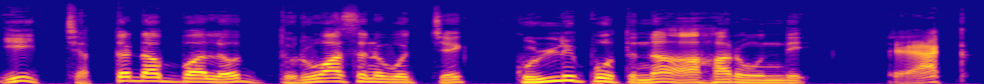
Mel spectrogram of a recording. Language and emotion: Telugu, disgusted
